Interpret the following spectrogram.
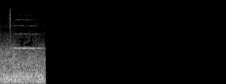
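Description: Dead silence after an abrupt cut about half a second in. Before the cut, a short spoken phrase over a steady low outdoor rumble.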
